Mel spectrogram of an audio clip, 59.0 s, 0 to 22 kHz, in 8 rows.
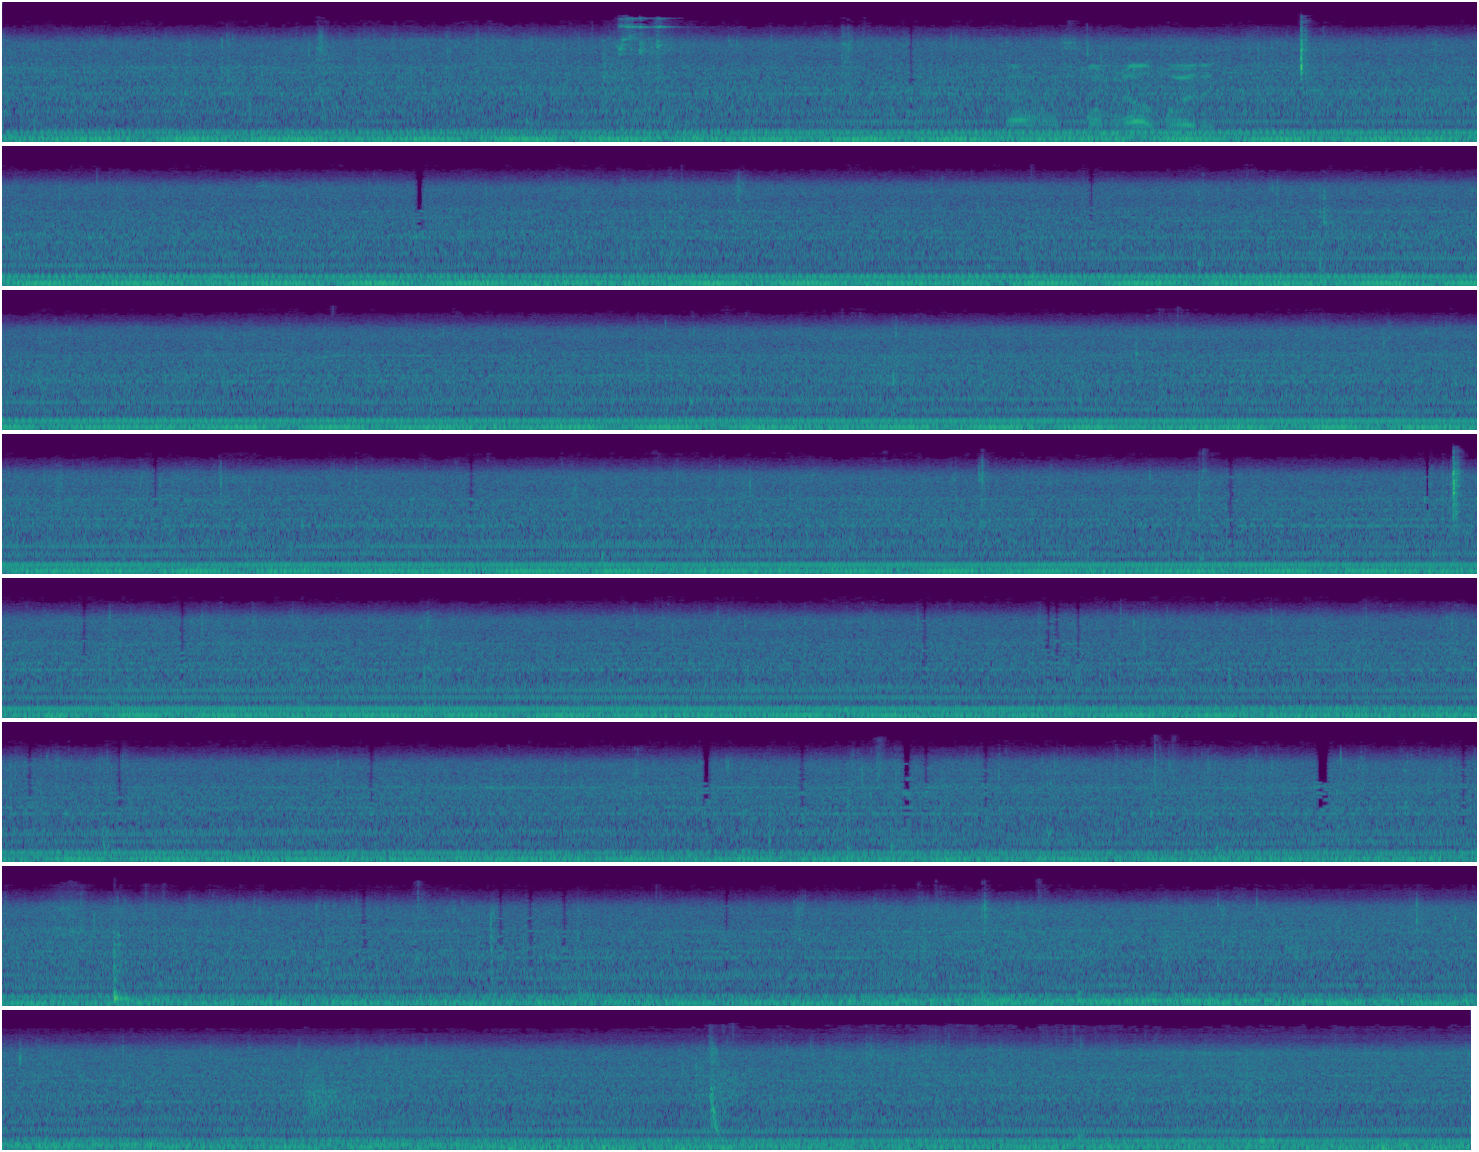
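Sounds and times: ship engine droning: 0:00.0 - 0:58.9.

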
